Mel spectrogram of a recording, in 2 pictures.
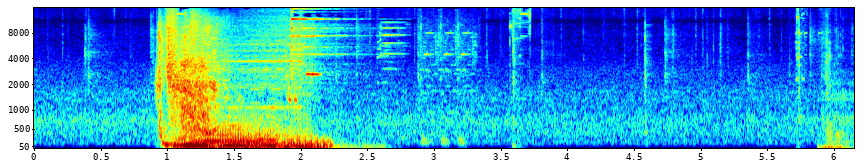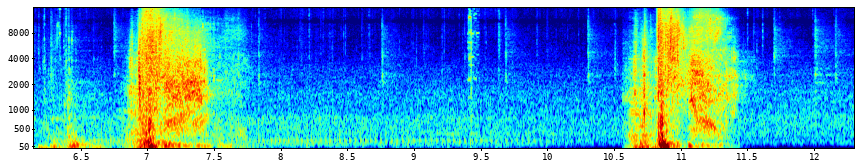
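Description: Gunfire bursts in short volleys.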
